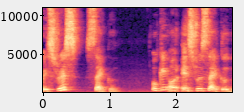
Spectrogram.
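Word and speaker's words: oestrus: और इनमें आपका जो साइक्लिक चेंजेस आते हैं वो एस्ट्रस साइकिल, ओके और एस्ट्रस साइकिल भी आप इसको बोल सकते हो, where O is silent. Okay एस्ट्रस cycle या फिर ओएस्ट्रस साइकिल।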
